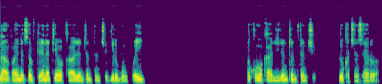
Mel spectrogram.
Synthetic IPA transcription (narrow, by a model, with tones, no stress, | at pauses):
ʔnaː˨ʔa˨mɸaː˨niː˦da˨sɐ˦ɸtaː˨˦ʔa˦naː˨teː˦mɐ˨kʰaː˨waː˦d͡ʒɐ˦ntɐ˦ntɐ˨nt͡ʃeː˨ɡʲɪ˦ɽbɐ˨ŋkʷʼa˦j | da˨kʷʊ˦ma˦kʰaː˨d͡ʒiː˦d͡ʒɐ˦ntɐ˦ntɐ˨nt͡ʃeː˨ | loː˦kɐ˨t͡ʃɪ˦nsɐ˦ɾwa̰ː˨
